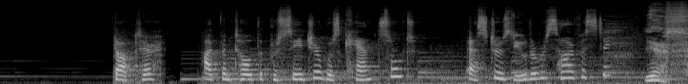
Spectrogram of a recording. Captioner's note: voiceover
